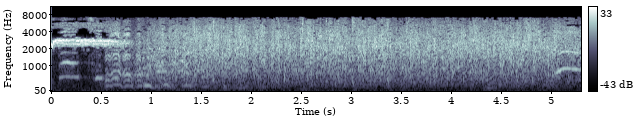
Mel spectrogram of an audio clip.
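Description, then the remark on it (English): A single short, shrill whistle blast marks the end of a round of a panel game, then gives way at once to loud, sustained applause with a few voices and chuckles mixed in. “As … was speaking, as the whistle went, she gained yet another point.”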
